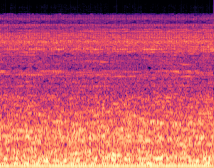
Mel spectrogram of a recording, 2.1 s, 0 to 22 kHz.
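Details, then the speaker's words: Fedders 7500 BTU window AC after its condenser coil was cleaned: a smooth, steady low compressor hum with an even airflow hiss and no rising drone. Before cleaning it got louder as head pressure built. Plenty of condenser airflow; normal compressor running. "But it's super smooth and quiet. There's plenty of air flowing through the condenser."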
